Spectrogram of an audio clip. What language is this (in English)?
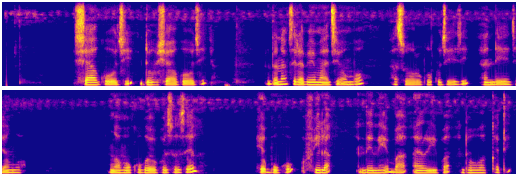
Fula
